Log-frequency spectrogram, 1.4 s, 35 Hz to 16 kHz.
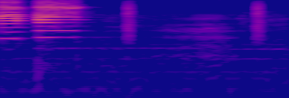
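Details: Holy Stone HS175D brushless GPS drone powering on in a quiet room: a short bright chirp followed by a few faint ticks as it starts up and arms normally.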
